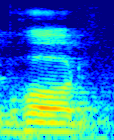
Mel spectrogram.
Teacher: শব্দের আদিতে ওকারটা অকার হয়ে যায় আমরা ধরো রাড়িতে বসে বলি চোর ঝাড়কন্ডিতে বলবে চর ভরটাকে বলবে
